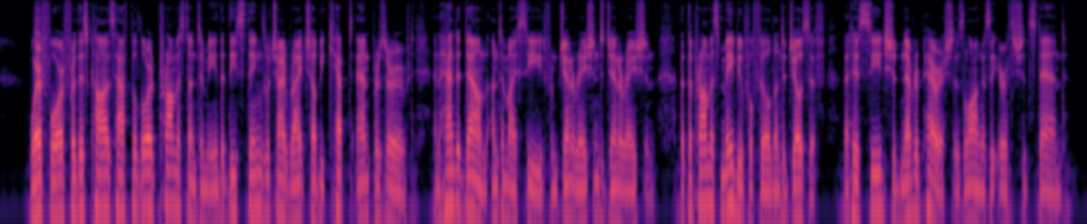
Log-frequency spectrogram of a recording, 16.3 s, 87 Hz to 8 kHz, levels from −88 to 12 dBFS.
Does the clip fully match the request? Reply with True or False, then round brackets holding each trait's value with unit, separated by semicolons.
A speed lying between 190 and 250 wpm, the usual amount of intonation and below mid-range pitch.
True (200 wpm; 4.1 semitones; 100 Hz)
